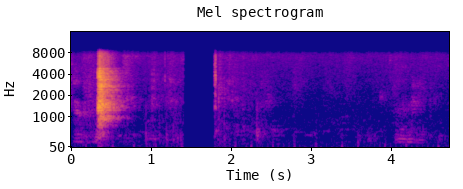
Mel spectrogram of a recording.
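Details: During play between a Corgi and a Scottish Terrier, a single sharp, loud bark opens, followed by a short gap and quieter low growling noises and scuffles indoors.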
